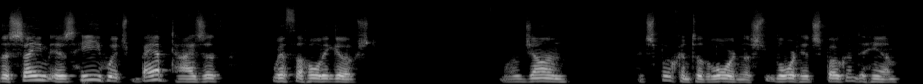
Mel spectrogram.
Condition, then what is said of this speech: No condition.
